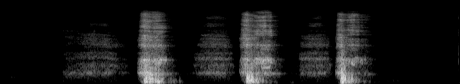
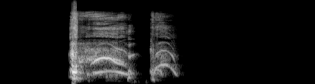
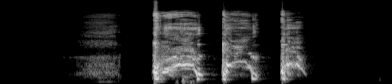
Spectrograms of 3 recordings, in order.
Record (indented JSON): {
  "exhalation_length": "4.6 s",
  "exhalation_amplitude": 32768,
  "exhalation_signal_mean_std_ratio": 0.31,
  "cough_length": "3.2 s",
  "cough_amplitude": 32768,
  "cough_signal_mean_std_ratio": 0.35,
  "three_cough_length": "3.9 s",
  "three_cough_amplitude": 32768,
  "three_cough_signal_mean_std_ratio": 0.41,
  "survey_phase": "beta (2021-08-13 to 2022-03-07)",
  "age": "45-64",
  "gender": "Male",
  "wearing_mask": "No",
  "symptom_cough_any": true,
  "symptom_runny_or_blocked_nose": true,
  "symptom_sore_throat": true,
  "symptom_fatigue": true,
  "symptom_onset": "3 days",
  "smoker_status": "Ex-smoker",
  "respiratory_condition_asthma": false,
  "respiratory_condition_other": false,
  "recruitment_source": "Test and Trace",
  "submission_delay": "2 days",
  "covid_test_result": "Positive",
  "covid_test_method": "ePCR"
}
